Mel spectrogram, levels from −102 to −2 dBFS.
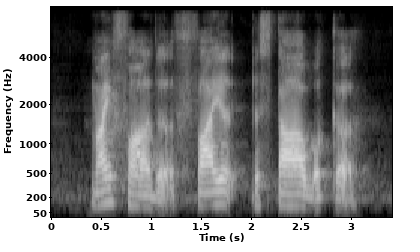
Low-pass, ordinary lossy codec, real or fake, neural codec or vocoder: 7.2 kHz; none; fake; codec, 44.1 kHz, 2.6 kbps, SNAC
